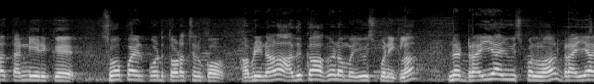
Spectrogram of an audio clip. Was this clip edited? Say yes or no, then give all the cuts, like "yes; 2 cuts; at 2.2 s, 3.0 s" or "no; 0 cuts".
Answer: no; 0 cuts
